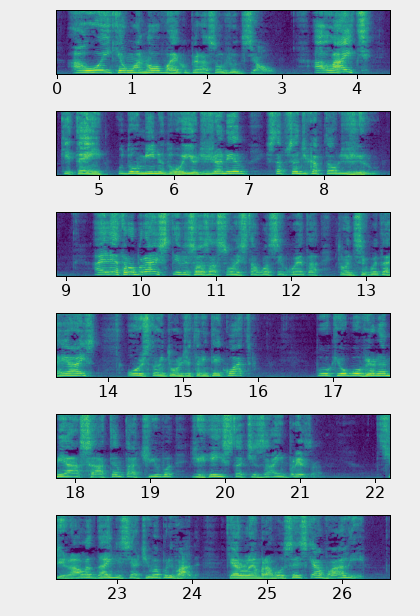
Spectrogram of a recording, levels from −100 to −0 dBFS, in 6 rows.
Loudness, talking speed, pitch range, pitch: -20 LUFS, 145 wpm, 170-225 Hz, 195 Hz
